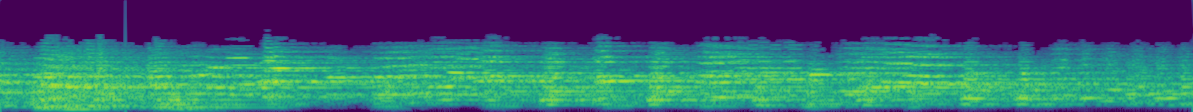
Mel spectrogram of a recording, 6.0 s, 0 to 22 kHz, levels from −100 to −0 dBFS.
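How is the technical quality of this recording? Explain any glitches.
One glitch stands out. At 0.63 s, an overlap between stream segments makes about 5 ms of sound vanish as the player trims overlapping timestamps at a segment boundary. The waveform jumps, giving a tiny skip with no silent gap, unlike a dropout.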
